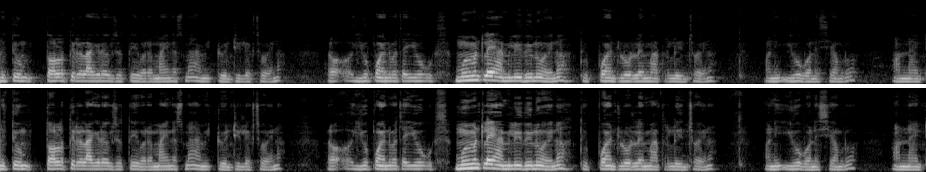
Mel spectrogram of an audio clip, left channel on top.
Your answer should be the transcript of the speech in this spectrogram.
त्यो तलतिर लागिरहेको छ, त्यही भएर माइनसमा हामी 20 लेख्छौँ होइन। र यो पोइन्टमा चाहिँ यो मुभमेन्टलाई हामी लिँदैनौँ होइन, त्यो पोइन्ट लोडलाई मात्र लिन्छौँ होइन। अनि यो भनेपछि हाम्रो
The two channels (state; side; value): normal; both; correlation 0.25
